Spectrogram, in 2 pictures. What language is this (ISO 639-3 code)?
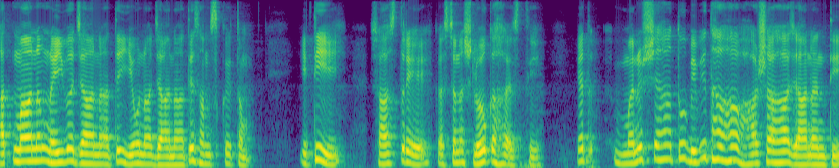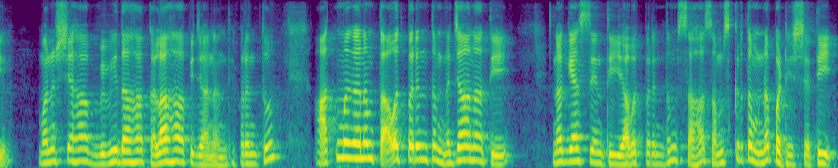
san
